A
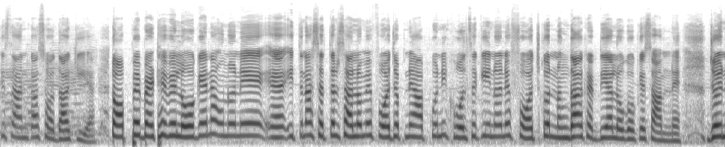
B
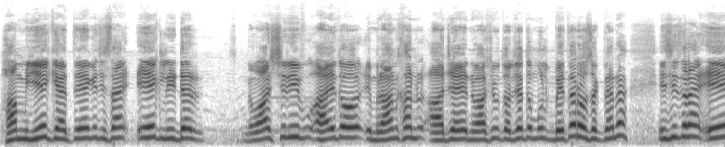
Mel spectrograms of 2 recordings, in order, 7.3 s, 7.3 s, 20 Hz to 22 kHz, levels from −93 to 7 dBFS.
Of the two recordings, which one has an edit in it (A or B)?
A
